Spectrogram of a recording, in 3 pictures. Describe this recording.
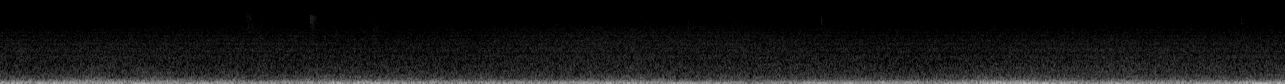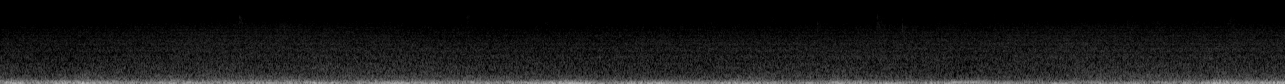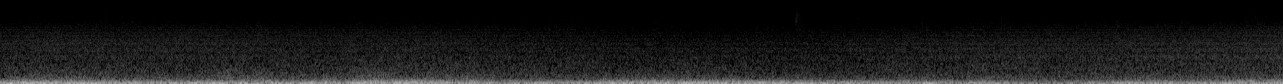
inside church ... outside thunderstorm ... open lavalier mics on T bar on mini tripod ... background noise ...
